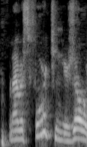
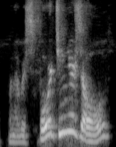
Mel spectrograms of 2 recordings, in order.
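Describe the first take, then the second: First: The sentence is said at a fast pace. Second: The sentence is said at a slower pace.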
